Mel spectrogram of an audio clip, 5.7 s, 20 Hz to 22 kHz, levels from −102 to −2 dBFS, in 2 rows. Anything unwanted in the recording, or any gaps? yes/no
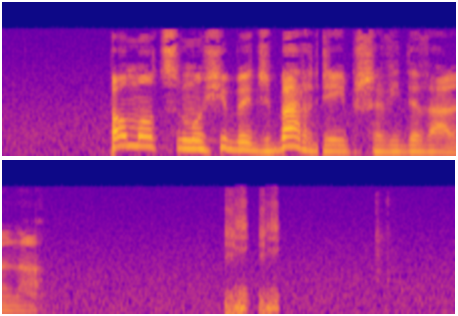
yes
